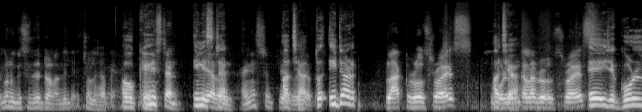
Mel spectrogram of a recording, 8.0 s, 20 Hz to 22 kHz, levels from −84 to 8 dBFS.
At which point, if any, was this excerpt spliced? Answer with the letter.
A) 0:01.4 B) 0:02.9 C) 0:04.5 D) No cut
C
